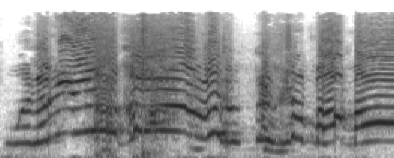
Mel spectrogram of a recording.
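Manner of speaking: high sobbing screams of betrayal; crying shout. Acted. Betrayed wife screams at her husband through tears.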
